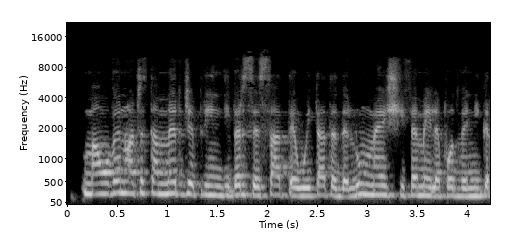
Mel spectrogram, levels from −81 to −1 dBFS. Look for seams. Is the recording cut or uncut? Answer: uncut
